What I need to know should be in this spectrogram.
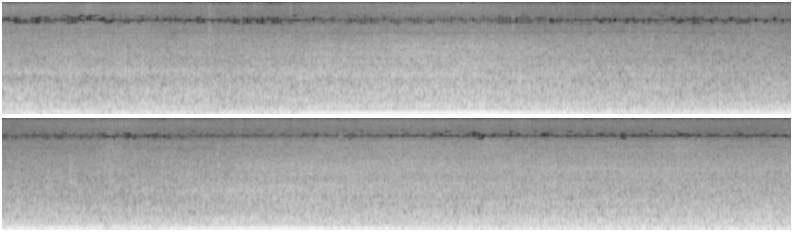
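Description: A truck engine rumbles and strains close by.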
